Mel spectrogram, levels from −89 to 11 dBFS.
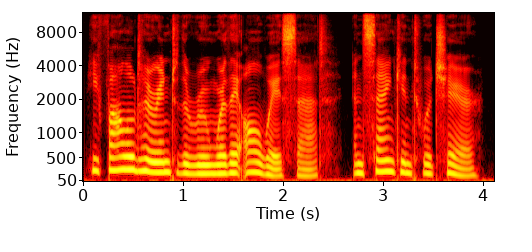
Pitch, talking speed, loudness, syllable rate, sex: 185 Hz, 220 wpm, -15 LUFS, 5.6 syllables/s, female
